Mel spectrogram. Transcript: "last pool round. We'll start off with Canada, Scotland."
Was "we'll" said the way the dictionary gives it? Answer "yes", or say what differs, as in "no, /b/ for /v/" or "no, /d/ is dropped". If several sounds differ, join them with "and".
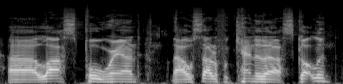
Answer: no, /w/ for /l/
